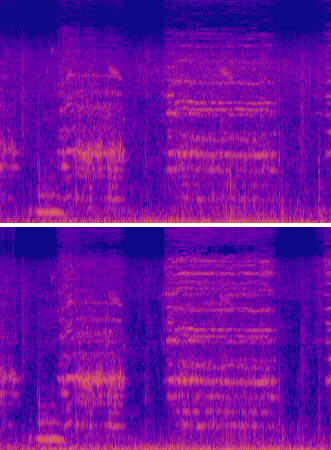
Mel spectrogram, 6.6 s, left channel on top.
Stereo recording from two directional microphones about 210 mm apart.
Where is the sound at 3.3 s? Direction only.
25° right (ahead or behind).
